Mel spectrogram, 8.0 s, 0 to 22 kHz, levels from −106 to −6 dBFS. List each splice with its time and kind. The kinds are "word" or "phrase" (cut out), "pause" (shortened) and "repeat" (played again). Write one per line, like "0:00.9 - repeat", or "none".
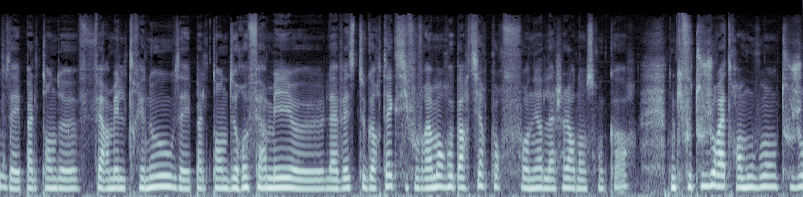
none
